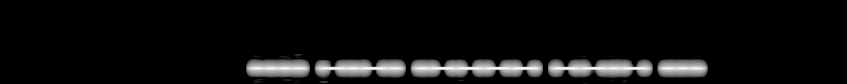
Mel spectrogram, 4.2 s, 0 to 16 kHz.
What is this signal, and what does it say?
Morse code, heard as a keyed tone, about 36 wpm, 700 Hz. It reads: HC1QS
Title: DXCC-100 Call Signs - 5 Characters - Repeated 3x - 35wpm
